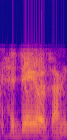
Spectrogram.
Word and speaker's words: Hideo Itami: vaudevillains via pinfall and hideo atami hideo atom hideo tommy that's how you say it i'm sorry hideo tommy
